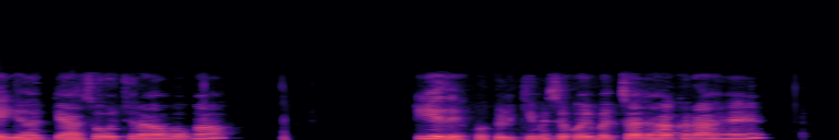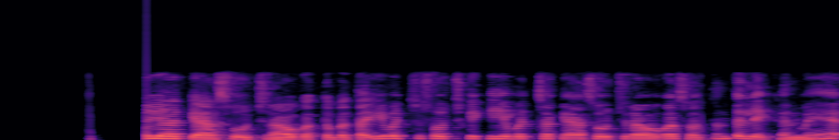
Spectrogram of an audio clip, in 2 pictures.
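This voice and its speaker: A woman teacher walking young children through a Hindi workbook lesson, explaining each picture and question step by step and speaking to them directly. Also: mid-range voice. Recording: dull lo-fi sound.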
